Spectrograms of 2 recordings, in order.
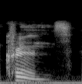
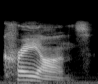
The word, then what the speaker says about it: crayons: good very good now at the very beginning you were saying crayons really quickly saying crins okay and then you started opening up yes the word is cray crayons crayons crayons there you go good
